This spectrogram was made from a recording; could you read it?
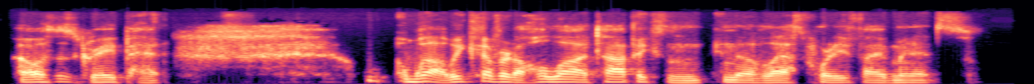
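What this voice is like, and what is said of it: Hoarse, nearly lost voice. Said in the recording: “might have lost my voice, and that is why it sounds the way it does”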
